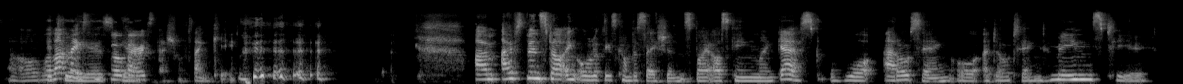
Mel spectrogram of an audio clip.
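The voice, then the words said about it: English accent, dreamy voice. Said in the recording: “you have such a dreamy voice ... the accent thing where you're like, oh, she sounds so quaint in English”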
